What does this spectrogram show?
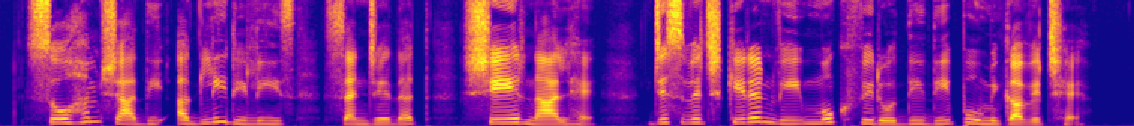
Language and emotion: Punjabi, neutral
